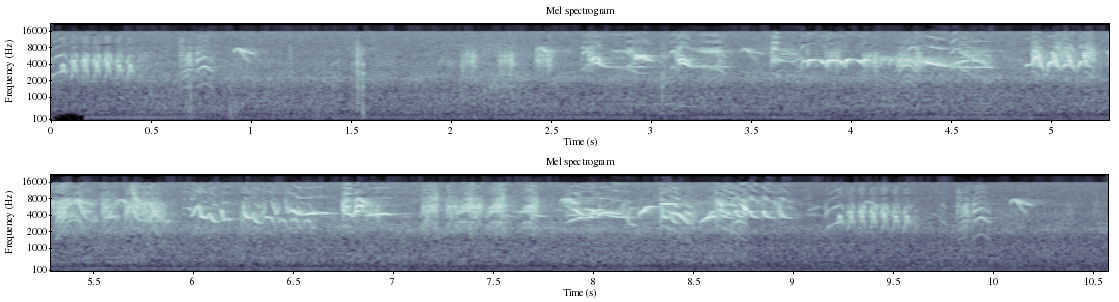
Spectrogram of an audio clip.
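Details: Hooded siskin singing: a long, rapid, high twittering run of thin whistles, chirps and buzzy trills, varied and continuous for about nine seconds before pausing, over a faint low hum.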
